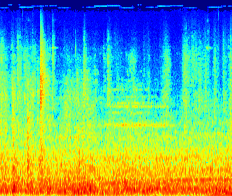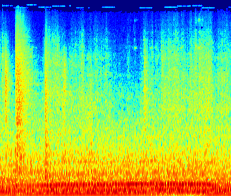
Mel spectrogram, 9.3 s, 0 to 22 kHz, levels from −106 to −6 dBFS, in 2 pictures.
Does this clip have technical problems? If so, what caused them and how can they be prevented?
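No, there are no technical problems in this audio.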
